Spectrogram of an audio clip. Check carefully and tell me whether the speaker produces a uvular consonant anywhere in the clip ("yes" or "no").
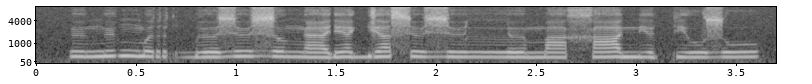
no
